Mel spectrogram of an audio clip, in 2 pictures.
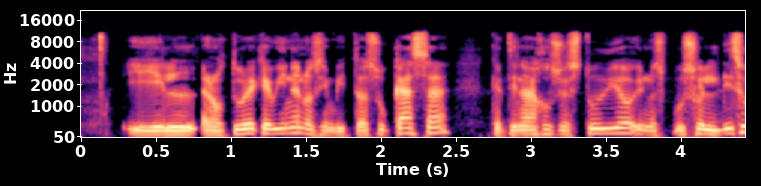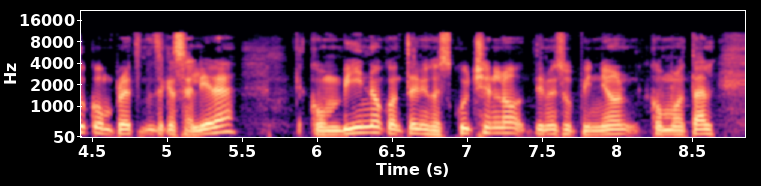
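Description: A man with a northern Mexican accent talks very fast at a fairly high pitch, with ordinary pitch variation. The sound is dry and close, with no echo. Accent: northern Mexican (Monterrey) Spanish. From northern Mexico, Monterrey. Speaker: entrepreneur and podcaster. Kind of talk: interview conversation. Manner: direct.

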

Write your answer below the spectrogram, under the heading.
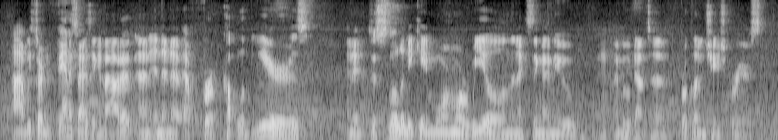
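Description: Backed by music, a man with an American accent talks at a very fast pace, his fairly low pitch showing ordinary variation. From Oregon, US. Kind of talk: casual interview.

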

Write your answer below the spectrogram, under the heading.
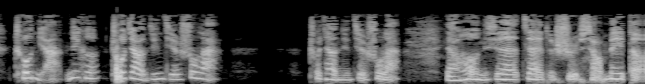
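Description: A high-pitched woman at a moderate pace with fairly even intonation, in a dry, close sound with no echo. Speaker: livestream guest host. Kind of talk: casual livestream chat. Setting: online livestream.

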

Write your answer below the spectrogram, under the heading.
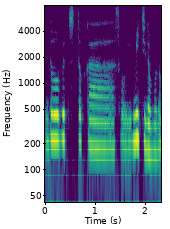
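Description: The speaker has a relaxed tone and a moderate pace. The sound is dry and close, with no echo. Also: woman. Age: 30s. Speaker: solo podcaster. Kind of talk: casual monologue. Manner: relaxed, frequent filler うん.

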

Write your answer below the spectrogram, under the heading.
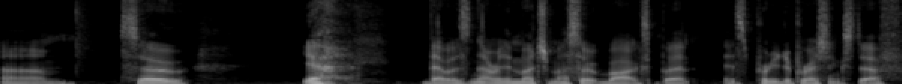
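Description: On a very clean recording with a silent background and a dry, close sound with no echo, a man with a very deep, low pitch and vocal fry speaks at a moderate pace, with lively intonation and long, frequent pauses. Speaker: podcast host. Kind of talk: casual chat.

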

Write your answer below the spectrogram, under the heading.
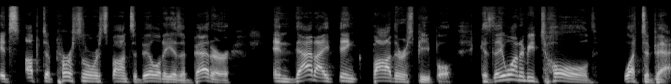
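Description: On a very clean recording with a silent background and a dry, close sound with no echo, a man speaks at a fairly quick pace with fairly high pitch, very wide pitch swings, vocal fry and very even loudness. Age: 40s. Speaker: sports betting podcast host. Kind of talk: casual interview chat.

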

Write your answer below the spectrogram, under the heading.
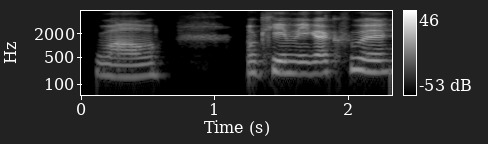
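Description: A woman's bright, sharp tone carries ordinary pitch variation. The background is quiet. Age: 20s. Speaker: podcast host and life coach. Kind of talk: casual interview chat. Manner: animated.

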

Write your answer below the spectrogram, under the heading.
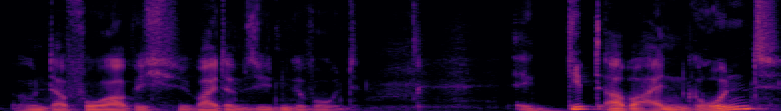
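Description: Very wide pitch swings and a moderate pace from a male speaker. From Ludwigshafen am Rhein, southwestern Germany. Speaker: energy company executive. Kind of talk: interview.

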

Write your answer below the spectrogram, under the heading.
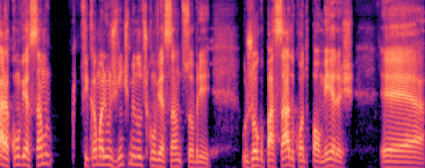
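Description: A man with a normal speaking voice, medium pitch, ordinary pitch variation and a fairly quick pace, in a dry, close sound with no echo. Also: very clean recording, silent background. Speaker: sports commentator. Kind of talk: sports debate.

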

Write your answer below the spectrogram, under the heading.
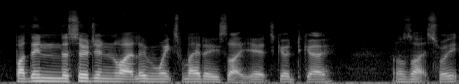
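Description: Speaking at a fairly quick pace, a man with a New Zealand accent keeps a medium pitch and fairly even intonation. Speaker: mountain bike racer. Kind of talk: casual interview. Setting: outdoors.

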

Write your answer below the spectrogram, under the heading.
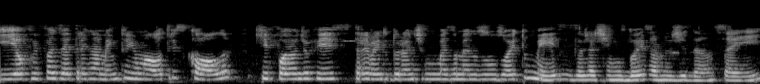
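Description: Moderate pace with ordinary pitch variation. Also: woman. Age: 20s. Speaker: ballroom dance teacher. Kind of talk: casual interview.

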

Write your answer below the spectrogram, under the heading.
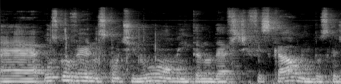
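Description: A man of medium pitch speaks in a Brazilian accent. Audible room echo and noticeable background noise fill the recording. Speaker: economics professor and trader. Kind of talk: market commentary. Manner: frequent fillers and hesitations.

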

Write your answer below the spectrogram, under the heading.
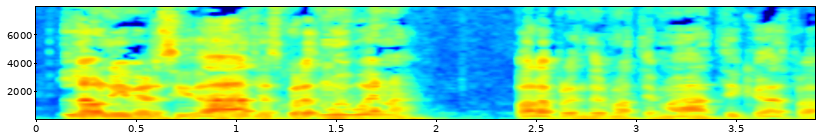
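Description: A man's medium-pitched voice with ordinary pitch variation, audible room echo and music in the background. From Mexico, Baja California (Tecate). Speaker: engineer and network marketing entrepreneur. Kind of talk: casual interview. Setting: studio.

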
